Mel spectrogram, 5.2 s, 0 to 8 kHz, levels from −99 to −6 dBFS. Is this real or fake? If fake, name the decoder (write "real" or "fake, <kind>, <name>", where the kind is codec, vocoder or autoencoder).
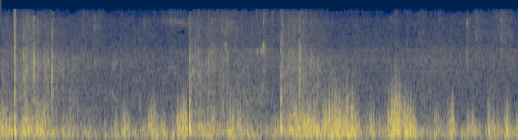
fake, vocoder, BigVGAN v2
